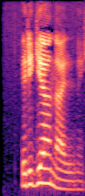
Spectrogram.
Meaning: regional (relating to a specific region)
- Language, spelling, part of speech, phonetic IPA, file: Russian, региональный, adjective, [rʲɪɡʲɪɐˈnalʲnɨj], Ru-региональный.ogg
